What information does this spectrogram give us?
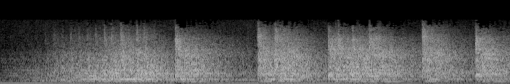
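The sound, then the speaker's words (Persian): Big kettledrums (timpani) strike heavy, booming beats representing the hunters in Peter and the Wolf. There are about five loud hits spaced unevenly, each ringing over a dense, sustained orchestral texture that stays full and loud throughout. “و اما صدای تبلای بزرگ علامت شکارچی هاست.”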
